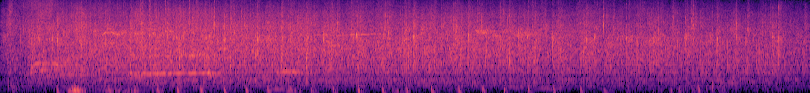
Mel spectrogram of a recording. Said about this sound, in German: Und deswegen lasst uns Jesus mal einen Applaus geben dafür.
